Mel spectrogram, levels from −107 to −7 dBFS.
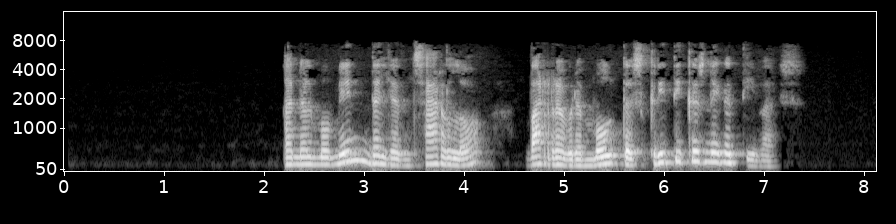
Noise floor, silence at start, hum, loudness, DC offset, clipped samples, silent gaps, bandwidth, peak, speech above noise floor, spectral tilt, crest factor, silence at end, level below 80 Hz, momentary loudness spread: -87 dBFS; 2.2 s; none; -20 LUFS; under 0.1%; under 0.1%; none; 7.8 kHz; -2 dBFS; 68 dB; -6 dB/octave; 20 dB; 0.85 s; -60 dBFS; 10 LU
